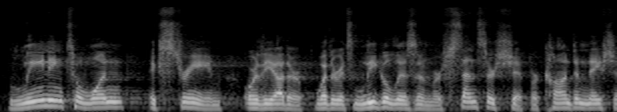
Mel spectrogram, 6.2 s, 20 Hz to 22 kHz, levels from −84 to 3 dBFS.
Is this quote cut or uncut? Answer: uncut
